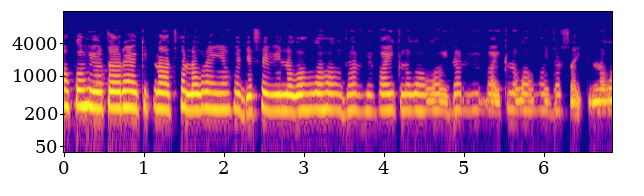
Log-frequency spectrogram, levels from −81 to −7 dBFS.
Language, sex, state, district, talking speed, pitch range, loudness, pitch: Hindi, female, Jharkhand, Sahebganj, 270 wpm, 230-260 Hz, -15 LUFS, 240 Hz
